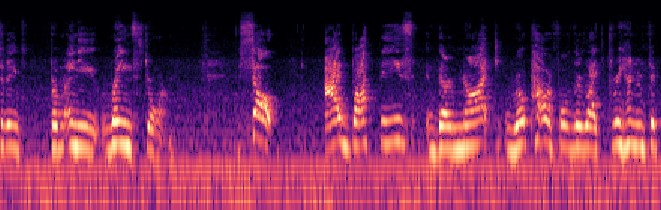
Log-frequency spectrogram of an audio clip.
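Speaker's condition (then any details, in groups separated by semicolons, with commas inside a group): Cerebral palsy; cannot walk, crawls to get around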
